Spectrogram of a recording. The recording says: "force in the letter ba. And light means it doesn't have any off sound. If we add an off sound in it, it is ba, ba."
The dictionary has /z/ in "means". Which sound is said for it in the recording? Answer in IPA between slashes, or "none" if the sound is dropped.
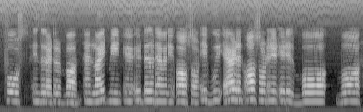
none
